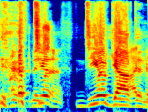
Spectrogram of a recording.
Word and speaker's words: Djurgården: Djurgården.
